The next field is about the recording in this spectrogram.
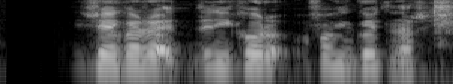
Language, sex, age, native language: Icelandic, male, 14, Icelandic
